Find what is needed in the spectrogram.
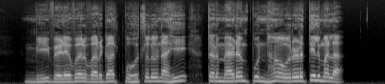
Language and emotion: Marathi, fearful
